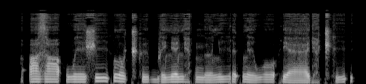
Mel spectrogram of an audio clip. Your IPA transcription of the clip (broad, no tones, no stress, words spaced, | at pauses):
ʔɑzɑːʔwe ʃiːʔlot͡ʃʼy be lʲɑlʲɑ̤ʔŋø liːɾeʔle woːʔɾʲæː ɾʲɑ̤t͡ʃʼiʔ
